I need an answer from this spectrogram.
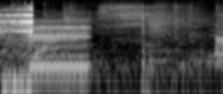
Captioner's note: buzzer; clicking; clapping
